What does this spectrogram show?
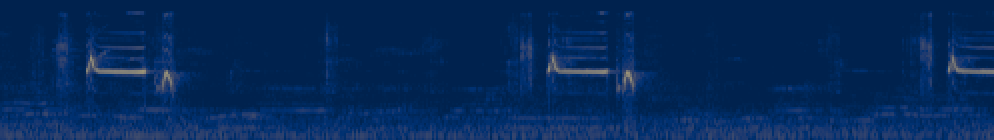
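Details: A prinia (prenjak) lure recording meant to provoke other prinias gives a sharp chip, a long, steady high whistle and a second chip, the phrase repeating about every two and a half seconds.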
